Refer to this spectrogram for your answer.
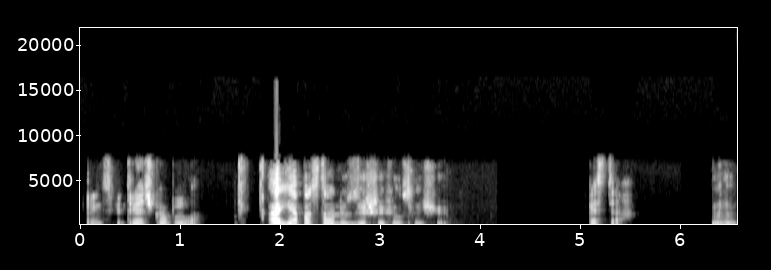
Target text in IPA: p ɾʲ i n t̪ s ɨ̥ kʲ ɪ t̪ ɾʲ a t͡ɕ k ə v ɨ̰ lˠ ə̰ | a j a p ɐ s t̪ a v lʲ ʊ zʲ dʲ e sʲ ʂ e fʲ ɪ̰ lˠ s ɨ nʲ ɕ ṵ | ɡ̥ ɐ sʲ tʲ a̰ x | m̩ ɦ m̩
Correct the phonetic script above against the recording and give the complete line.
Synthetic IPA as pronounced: p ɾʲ i n t̪ s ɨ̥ pʲ ɪ t̪ ɾʲ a t͡ɕ k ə b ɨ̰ lˠ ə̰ | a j a p ɐ s t̪ a v lʲ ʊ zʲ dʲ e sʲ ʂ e fʲ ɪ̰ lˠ s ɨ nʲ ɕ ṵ | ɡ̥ ɐ sʲ tʲ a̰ x | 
